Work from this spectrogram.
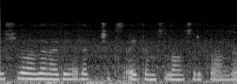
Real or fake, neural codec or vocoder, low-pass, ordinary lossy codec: real; none; 7.2 kHz; MP3, 64 kbps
